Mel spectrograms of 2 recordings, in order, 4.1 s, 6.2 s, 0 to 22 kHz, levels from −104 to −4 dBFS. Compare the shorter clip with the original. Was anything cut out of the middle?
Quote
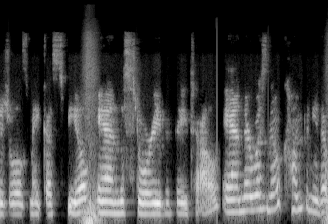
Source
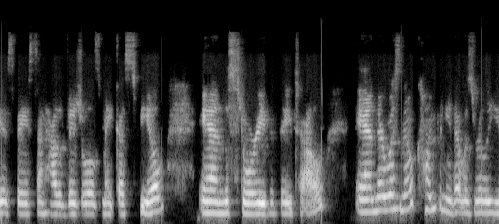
yes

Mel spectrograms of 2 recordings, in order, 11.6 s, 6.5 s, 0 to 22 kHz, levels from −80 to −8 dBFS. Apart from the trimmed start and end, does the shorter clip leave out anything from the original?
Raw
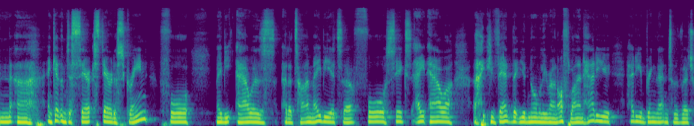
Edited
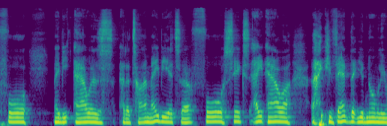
no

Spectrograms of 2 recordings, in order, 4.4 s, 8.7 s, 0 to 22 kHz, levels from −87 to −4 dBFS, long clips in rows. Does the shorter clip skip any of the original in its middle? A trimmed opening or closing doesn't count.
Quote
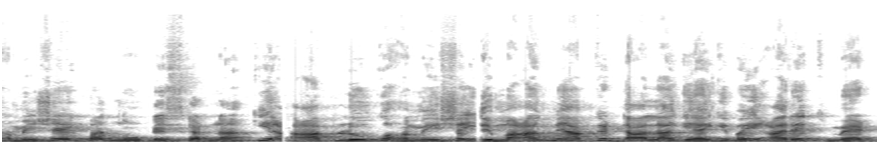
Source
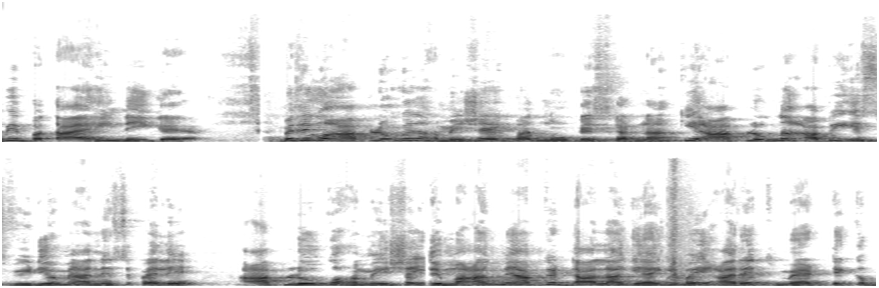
yes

